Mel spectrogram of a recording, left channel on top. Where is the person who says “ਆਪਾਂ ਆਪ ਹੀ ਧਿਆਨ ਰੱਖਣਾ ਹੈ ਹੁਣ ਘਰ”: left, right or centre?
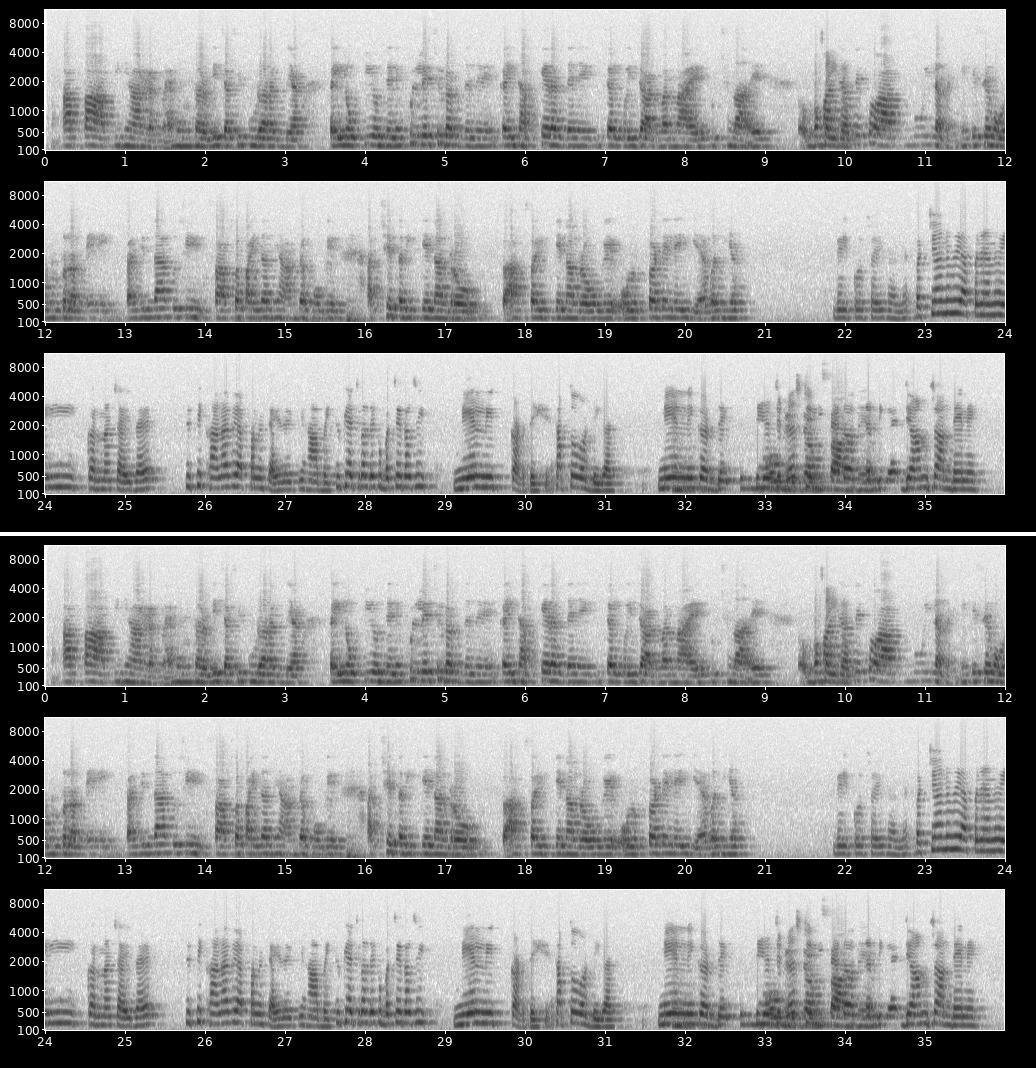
Right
